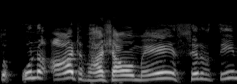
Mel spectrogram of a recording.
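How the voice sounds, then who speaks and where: The speaker has a Bihari accent and lively intonation, set against a quiet background. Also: man. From Bhojpuri-speaking region of India. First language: Bhojpuri (speaking Hindi). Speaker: Bhojpuri language activist, former government official. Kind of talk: interview. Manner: formal.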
